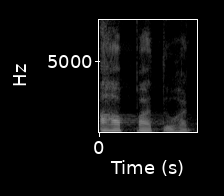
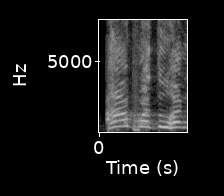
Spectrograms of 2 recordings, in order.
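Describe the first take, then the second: First: The question is asked in a pleasant, sweet tone. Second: The question is asked in an unpleasant, demanding tone. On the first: The question is a friendly, trusting request. "oh enak sekali" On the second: The question challenges and complains. "Tiba-tiba berubah"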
